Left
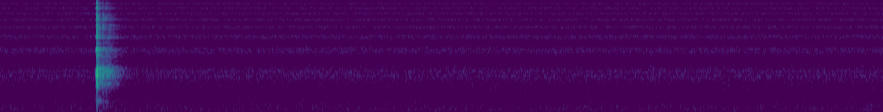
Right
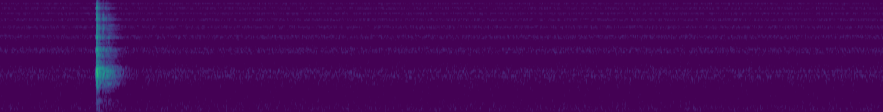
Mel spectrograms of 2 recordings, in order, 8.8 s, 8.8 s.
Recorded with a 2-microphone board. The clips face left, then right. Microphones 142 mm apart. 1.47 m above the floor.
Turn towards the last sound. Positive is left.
turn(degrees=35)  # may be behind; listen again after turning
